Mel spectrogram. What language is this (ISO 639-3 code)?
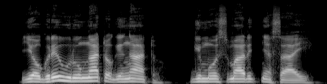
luo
